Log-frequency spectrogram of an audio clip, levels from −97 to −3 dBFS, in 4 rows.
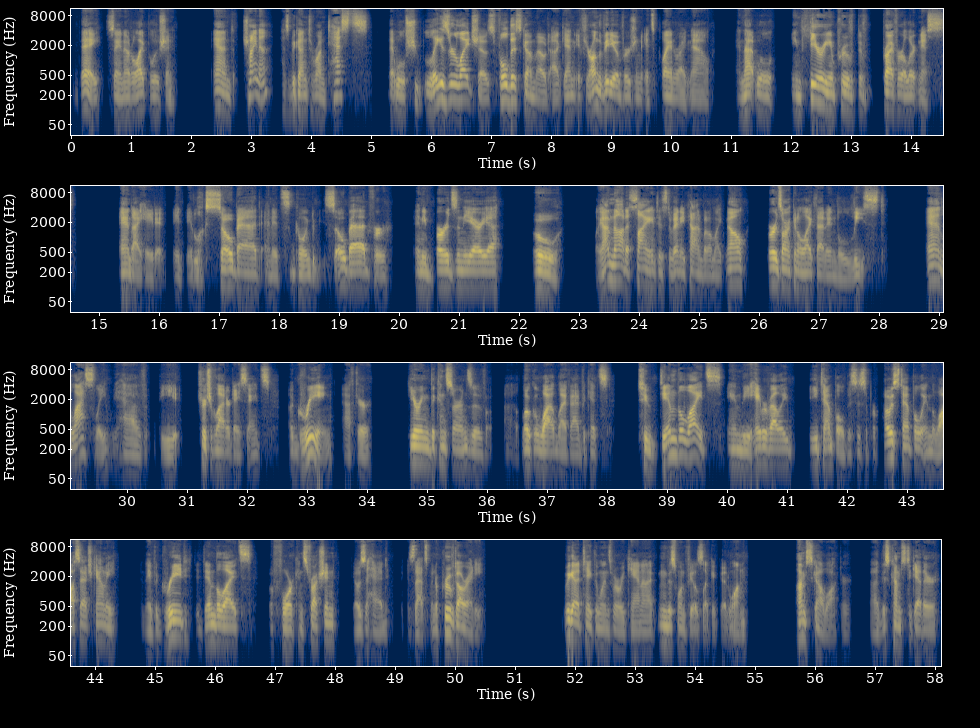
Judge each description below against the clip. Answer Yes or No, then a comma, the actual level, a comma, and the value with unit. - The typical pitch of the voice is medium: No, low, 105 Hz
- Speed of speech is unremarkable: Yes, average, 170 wpm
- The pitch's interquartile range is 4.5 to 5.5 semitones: Yes, average, 5.1 semitones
